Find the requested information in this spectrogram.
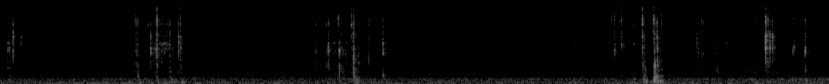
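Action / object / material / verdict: scrape / bar soap cut with a blade / soap / none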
